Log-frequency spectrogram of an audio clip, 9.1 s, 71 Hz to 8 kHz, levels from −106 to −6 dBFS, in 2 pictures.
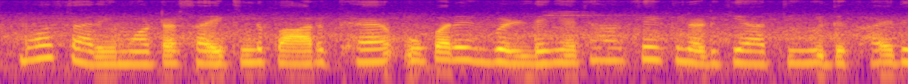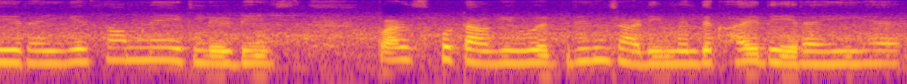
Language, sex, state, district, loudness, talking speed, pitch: Hindi, female, Bihar, Jahanabad, -19 LUFS, 220 wpm, 235 Hz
